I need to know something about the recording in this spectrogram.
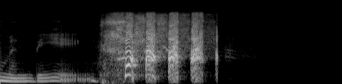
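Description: A woman laughs loudly, close to a microphone.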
